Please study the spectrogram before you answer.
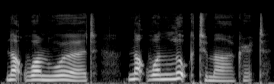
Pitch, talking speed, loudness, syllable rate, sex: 200 Hz, 175 wpm, -17 LUFS, 5.1 syllables/s, female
